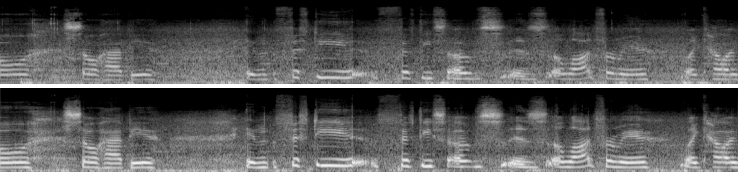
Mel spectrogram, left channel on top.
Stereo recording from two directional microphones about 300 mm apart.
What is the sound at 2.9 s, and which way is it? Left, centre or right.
Speech, right.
